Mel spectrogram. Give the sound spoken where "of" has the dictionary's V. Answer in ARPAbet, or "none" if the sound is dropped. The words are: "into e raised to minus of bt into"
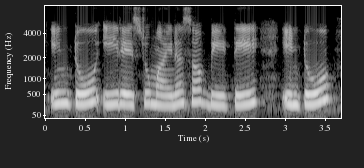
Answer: P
